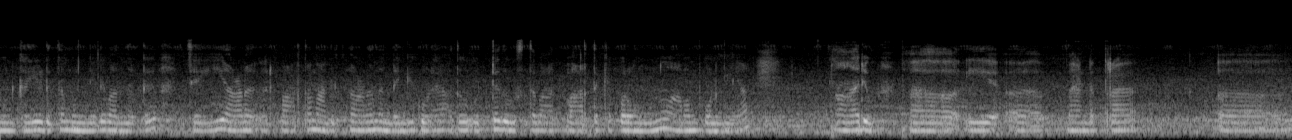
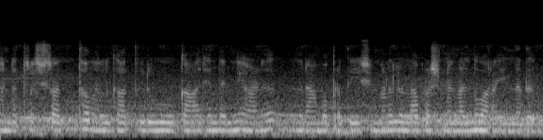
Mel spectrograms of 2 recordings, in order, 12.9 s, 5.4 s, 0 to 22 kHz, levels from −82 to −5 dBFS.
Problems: constant background noise, low volume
